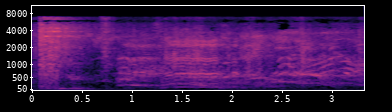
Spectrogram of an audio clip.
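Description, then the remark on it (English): A panther's scream: a loud, drawn-out yowl with a harsh, bleating edge, its pitch wavering as it holds for about three seconds. “The panther's about to scream!”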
